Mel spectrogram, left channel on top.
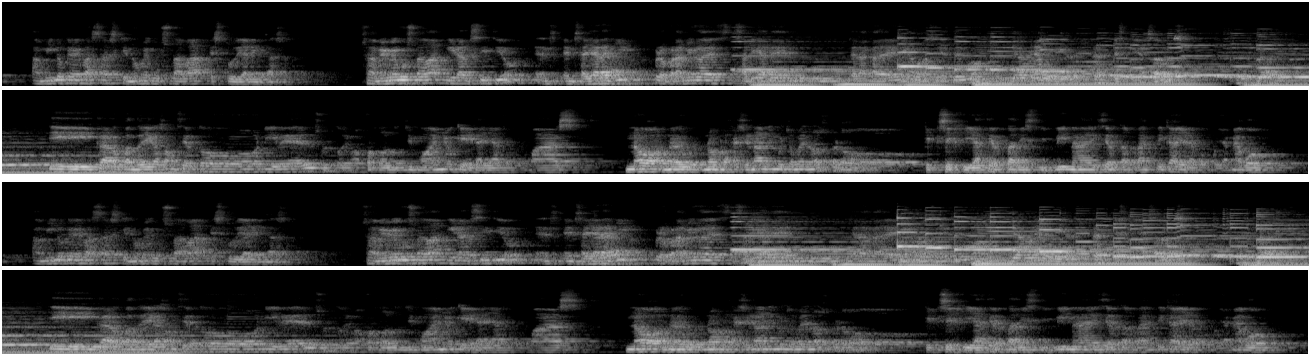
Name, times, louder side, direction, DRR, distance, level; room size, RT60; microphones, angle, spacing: voice 1, 0.3-2.8 3.6-6.3 6.5-9.8 10.3-10.4 11.3-11.8 13.5-18.8 19.3-25.7, left 3 dB, 60° left, -1 dB, 0.3 m, -26 dB
voice 2, 5.7-6.2 10.0-11.1 12.3-12.9, equal, 20° right, 1 dB, 0.4 m, -27 dB
sound 1, 7.3-16.4, right 2 dB, 85° right, 0.4 m, -23 dB
2.7 x 2.5 x 2.9 m, 1.1 s
head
